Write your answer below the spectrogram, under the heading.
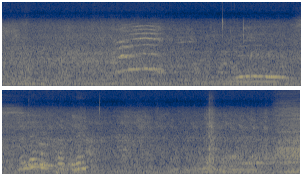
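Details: Kittens meowing while eating chicken meat: several high, harmonic meows, some rising and others wavering, come in about three bouts across twelve seconds over a steady background hiss.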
